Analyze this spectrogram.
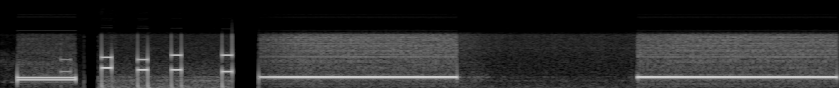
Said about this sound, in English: Well, we'll call his phone number right now and see if we can get him on the phone, okay? All right. Here we go.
